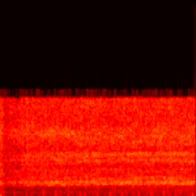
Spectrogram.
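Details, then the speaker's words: Homemade belt grinder, motor drive pulley ground concentric to reduce wobble, grinding tool steel on lowest speed setting; steady even whir with smooth belt hiss, no knocks or thumps: normal running at low speed. "So this is tool steel, so that's pretty tough, and it is eating through that on its low setting."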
